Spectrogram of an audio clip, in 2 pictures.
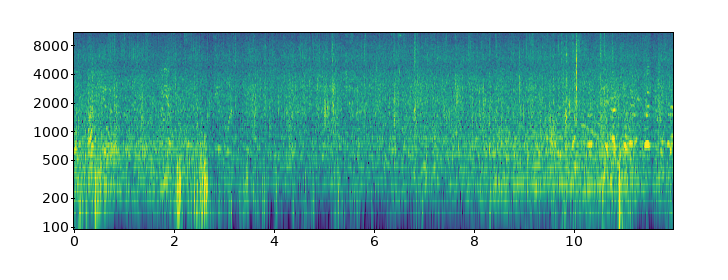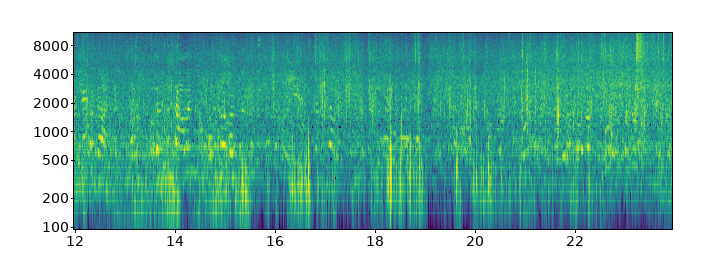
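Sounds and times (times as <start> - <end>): chatter of people talking: 0.0 - 23.9.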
